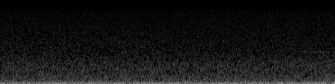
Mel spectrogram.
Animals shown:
forest ambience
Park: Acadia National Park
